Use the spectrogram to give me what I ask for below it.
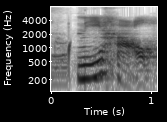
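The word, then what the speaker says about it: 你好: Both of the characters are third tone, but when two third tones are together, the first third tone becomes the second tone, so Xiaoma becomes Xiaoma.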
